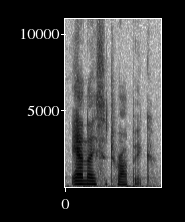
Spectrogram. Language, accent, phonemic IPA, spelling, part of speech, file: English, US, /ˌænaɪsəˈtɹɑpɪk/, anisotropic, adjective, En-us-anisotropic.ogg
- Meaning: Having properties that differ according to the direction of measurement; exhibiting anisotropy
